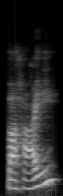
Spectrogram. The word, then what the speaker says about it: Baha'i: wrote down and I don't know if I'm pronouncing this right is it Baha'i yes behind Okay so I wrote from there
